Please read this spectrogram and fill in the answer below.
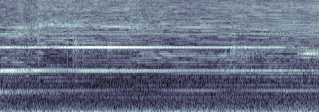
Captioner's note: razor buzzing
